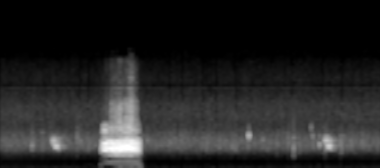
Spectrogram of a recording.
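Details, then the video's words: One loud, grating rasp lasting under half a second from a Eurasian jay during a fight for food, surrounded by faint high chirps. "Jays fighting for food 💥 Is it because they are happy that they are making noises❓"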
